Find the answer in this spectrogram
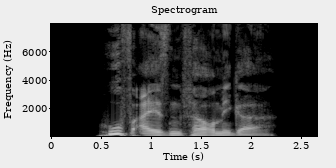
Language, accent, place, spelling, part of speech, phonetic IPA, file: German, Germany, Berlin, hufeisenförmiger, adjective, [ˈhuːfʔaɪ̯zn̩ˌfœʁmɪɡɐ], De-hufeisenförmiger.ogg
- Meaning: inflection of hufeisenförmig: 1. strong/mixed nominative masculine singular 2. strong genitive/dative feminine singular 3. strong genitive plural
